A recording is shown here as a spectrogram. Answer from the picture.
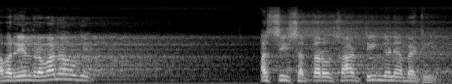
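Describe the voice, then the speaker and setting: In a Rajasthani accent, a raised, projected voice with an animated tone carries over noticeable background noise and audible room echo. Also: man. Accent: Rajasthani (Marwari) Hindi. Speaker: folk comedian and devotional speaker. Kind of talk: stage comedy storytelling with devotional appeal.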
